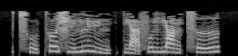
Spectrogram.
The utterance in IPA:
t͡sʰṵ˨˩t̪ʰɤ˥ɕy˧˥nly˥˩n | t̪jä̰˨˩fʊ˥ŋjɑ˥˩ŋ t͡sʰɹ̩˧˥

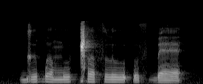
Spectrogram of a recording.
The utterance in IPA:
ɡɯɓɤ muǁɤθ luʔuθ ɓɛ

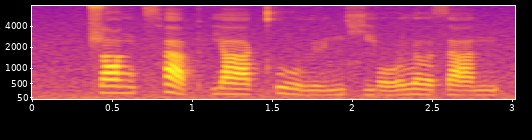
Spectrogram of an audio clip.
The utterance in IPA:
ʈ͡ʂɑ˦ŋt͡sʰä˥˨ pʰjä˦kʰu˥˨ly˨˦n ɕjo˨˦ʊ̯lɤ˦sa˦n

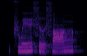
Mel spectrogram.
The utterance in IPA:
ʈ͡ʂwe˧˥ɪ̯sɹ̩˨˩sɑ˧˥ŋ

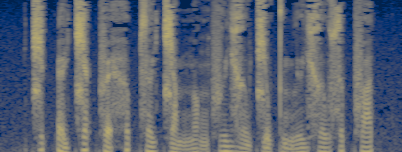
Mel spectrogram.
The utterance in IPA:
t͡ɕə˦˥t̚ʔɛ̰˧˨jt͡ɕa˦˥k̚fɛ̰˧˨ hə˦˥p̚ sə˧j t͡ɕa˧˩mnɔ˧˩ŋ fɨ˧jɣə˧˩wt͡ɕə̰˧˥w t̪ə̰˧˨mlɨ˨˦jxə˧wsə˦˥p̚ fa˦˥t̚

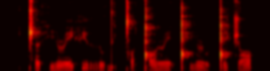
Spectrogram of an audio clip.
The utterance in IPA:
ǁə˧xi˥˩ ɹe˩˥fʲu˥ru˩˥ d̪i˩˥ǀɔ˩ǃɔ˩˥ ɹe˧ǃʰi˩˥ɹu˩˥ǃi˥ t͡ʃɔ˥

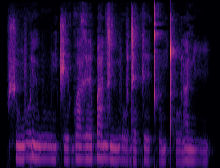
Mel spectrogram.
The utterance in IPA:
ʃũ˨βʊ˦ ɾĩ˨wuː˨m t͡ʃe˨ɡʷa˦ɣɛ˦ ɓa˦nzĩ˨βo˨dɛ˨ ke˦˨kʰʊ˨mtʰo˨ ɾã˦ɲiː˨

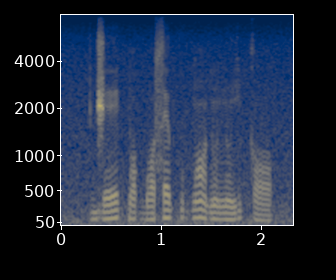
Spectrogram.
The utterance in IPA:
d͡ʒeː˨˦ɡ͡bɔ˨ ɡ͡bɔ˨sɛ˦ kʷə˧ɡ͡bɔ̃˦˨ɗũ˨ nũ˨ji˦ kɔ˨

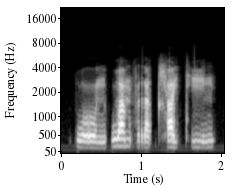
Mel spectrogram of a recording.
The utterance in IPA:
kwoː˧n | wa˥˩mkra˨˩t̚t͡ɕʰa˧j tʰi˧n

